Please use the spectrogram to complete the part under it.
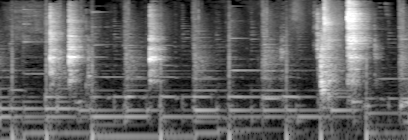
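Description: A pressure cooker holding coconut milk rice is opened, with a series of metallic clanks and ringing knocks from the lid and pot, close and fairly crisp, about a dozen separate hits with short decays.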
